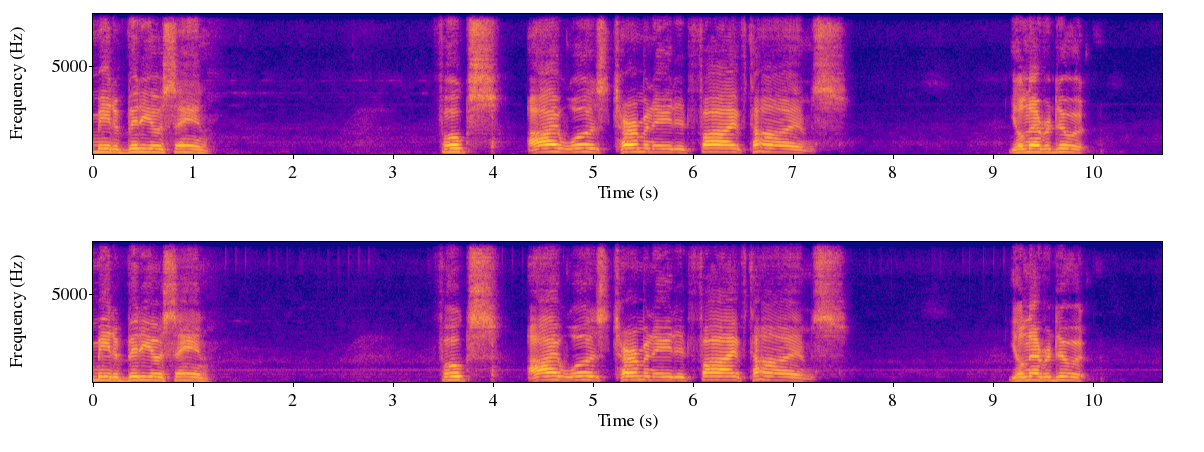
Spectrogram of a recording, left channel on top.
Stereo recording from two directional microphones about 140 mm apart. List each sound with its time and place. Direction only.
0.0 s speech: 35° left (ahead or behind)
3.4 s speech: 35° left (ahead or behind)
9.1 s speech: 40° left (ahead or behind)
